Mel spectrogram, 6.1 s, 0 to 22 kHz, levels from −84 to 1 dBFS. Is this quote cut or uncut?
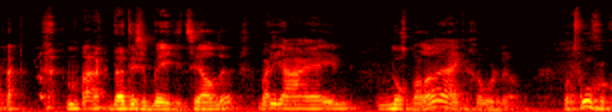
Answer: cut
